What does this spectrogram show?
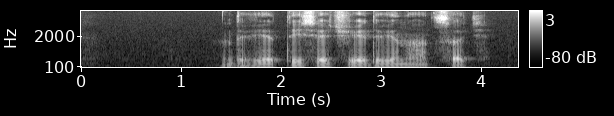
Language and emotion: Russian, neutral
